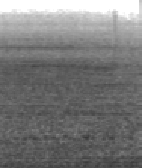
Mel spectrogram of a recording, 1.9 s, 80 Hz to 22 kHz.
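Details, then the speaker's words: 2001 Chrysler Town & Country after replacing ignition coil number 3 (code P0353, coil 3 primary circuit) for rough, shaking idle: steady, smooth, even idle with no stumbles or shake; normal idle after repair. "Okay guys, as you can see, there's no more shaky. It's running nice, smooth."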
